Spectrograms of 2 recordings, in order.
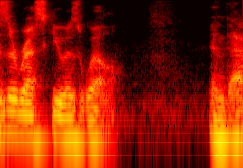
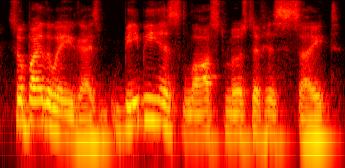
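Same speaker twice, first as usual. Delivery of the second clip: normal talking voice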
